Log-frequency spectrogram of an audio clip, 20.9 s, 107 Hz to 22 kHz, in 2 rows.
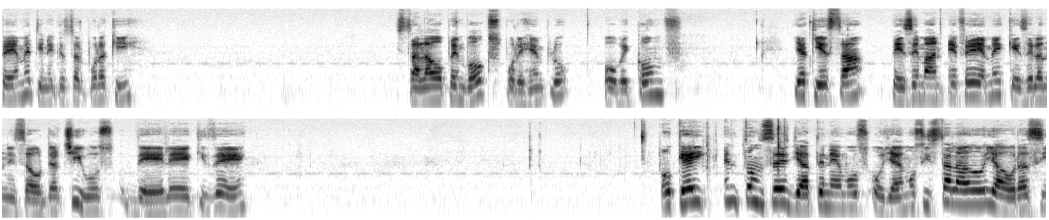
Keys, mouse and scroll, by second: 0.5-4.5 scroll up 1, 4.5-6.8 drag, 8.1-11.9 drag, 13.0-15.3 scroll down 2, 15.3-17.0 scroll down 1, 16.8-18.0 typing, 18.2 Return.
